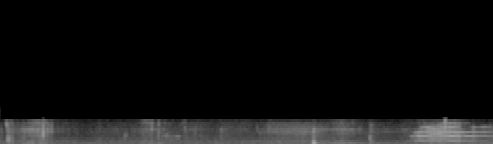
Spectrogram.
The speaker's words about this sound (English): Is that a baby crying? No, that's a cat.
